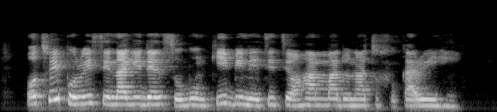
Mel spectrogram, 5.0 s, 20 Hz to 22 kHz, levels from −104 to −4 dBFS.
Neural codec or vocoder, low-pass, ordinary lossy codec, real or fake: none; 7.2 kHz; none; real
